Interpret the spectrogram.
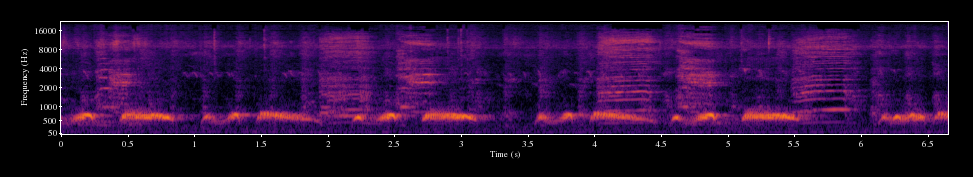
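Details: Spotted dove sounding for luring wild birds: repeated soft, throaty cooing phrases of two to three notes each, coming in a steady rhythm, broken by a few short rasping chirps and rustles.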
